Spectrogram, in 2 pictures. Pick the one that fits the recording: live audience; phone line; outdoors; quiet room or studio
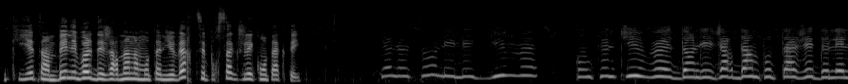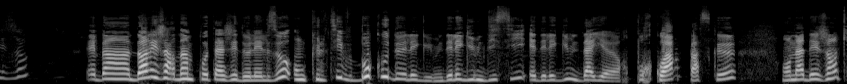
outdoors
